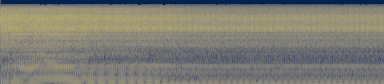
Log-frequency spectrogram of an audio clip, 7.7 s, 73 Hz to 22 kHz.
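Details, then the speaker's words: Rover Mini Cooper S Sport 5 with over 106,000 miles, just after replacing the injectors, which had idled roughly only when hot: the cold idle is steady and even, with no stumble or hunting. "So obviously it runs fine, it ran fine before when it was cold, it was when it got hot."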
